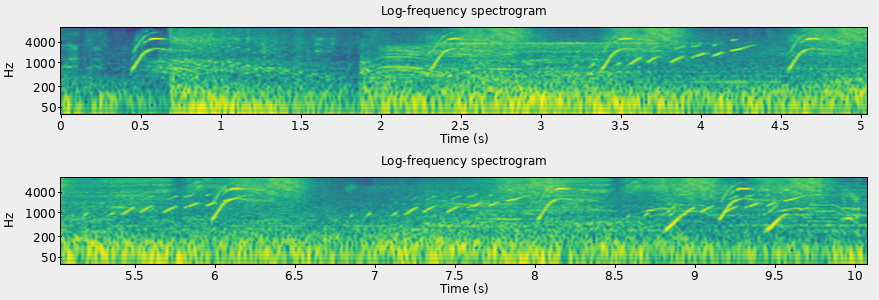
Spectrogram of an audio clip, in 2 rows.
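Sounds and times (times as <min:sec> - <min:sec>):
music: 0:00.3 - 0:10.0.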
